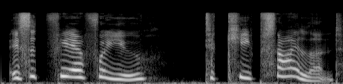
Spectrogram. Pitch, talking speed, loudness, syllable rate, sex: 275 Hz, 140 wpm, -17 LUFS, 3.5 syllables/s, female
